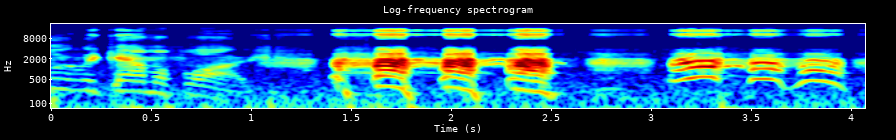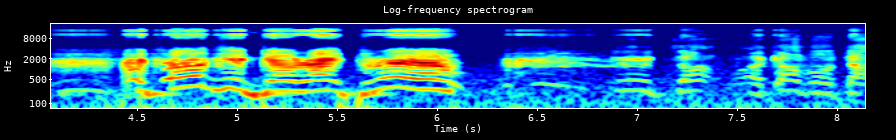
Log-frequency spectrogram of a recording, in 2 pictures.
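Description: Geese honking in quick runs of three or four loud calls, each call rising and then falling in pitch. The runs come about a second and a half in, again around three seconds, and again around five seconds.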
